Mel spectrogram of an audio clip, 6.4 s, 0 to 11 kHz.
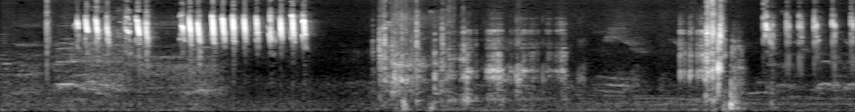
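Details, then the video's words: Ciblek gunung, the hill prinia, in 'ngebren' AK47 song: two quick high rattling bursts, then rustling and knocking noises with brief voices, and a final short trill. "Ciblek Gunung Paud Gacor Ngebren Ak47"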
